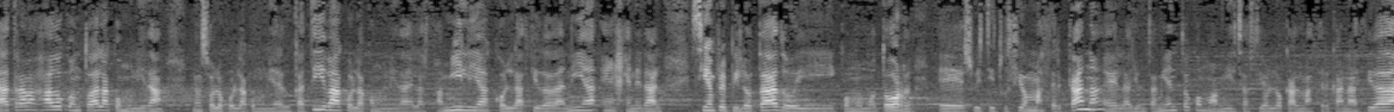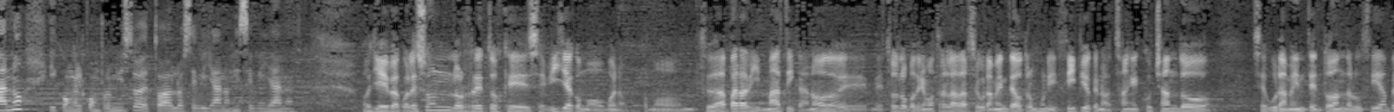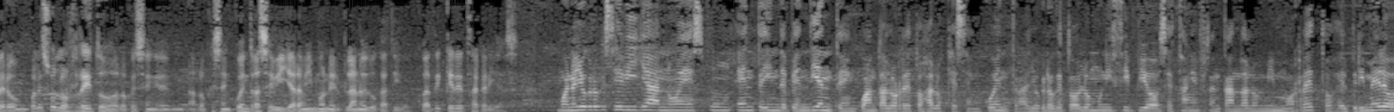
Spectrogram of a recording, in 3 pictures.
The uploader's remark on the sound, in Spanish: Este día hicimos una programa en directo desde el XIV Encuentro estatal de Ciudades Educadoras que se celebró en Sevilla.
